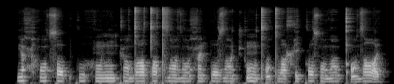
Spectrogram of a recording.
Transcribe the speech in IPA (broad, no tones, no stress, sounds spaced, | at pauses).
ĩ ħ h õ sˤ o p k u h õ l ũ k ĩ dˤ ɜ tˤ u tˤ zˤ ɛ̃ zˤ õ ħ ɛ̃ p u zˤ ĩ t͡ʃʼ õ tʼ õ tˤ ðˤ y x i k u sˤ õ ðˤ ĩ qʼ ũ zˤ i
